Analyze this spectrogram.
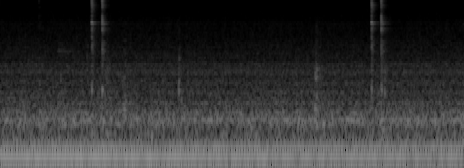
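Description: Two sharp computer-keyboard clicks, about a second in and near the end, over a steady low electrical hum.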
